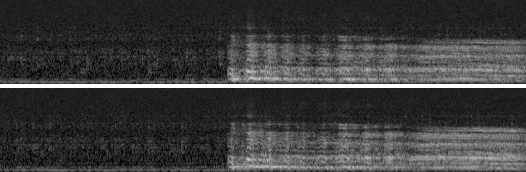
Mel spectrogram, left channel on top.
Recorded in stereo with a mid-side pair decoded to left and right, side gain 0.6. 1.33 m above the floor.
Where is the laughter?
Straight ahead, 6 m; by 5.2 s 35° right, 6.5 m.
